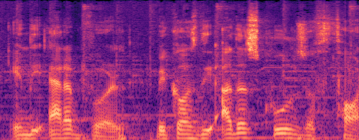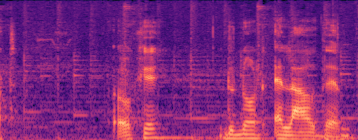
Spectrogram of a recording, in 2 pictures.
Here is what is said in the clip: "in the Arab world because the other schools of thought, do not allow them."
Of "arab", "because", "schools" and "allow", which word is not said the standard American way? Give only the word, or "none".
none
